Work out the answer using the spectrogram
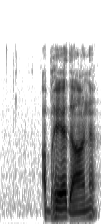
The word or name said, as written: abhaya dāna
